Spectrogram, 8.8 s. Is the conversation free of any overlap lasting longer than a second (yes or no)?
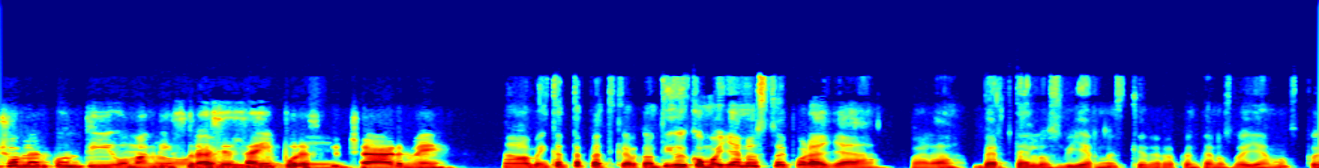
no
